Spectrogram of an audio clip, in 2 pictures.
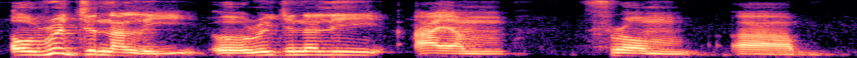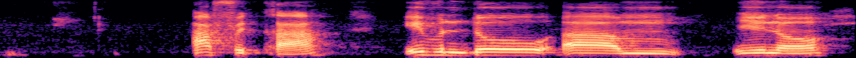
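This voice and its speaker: A man speaking as a rabbi and guest in a live discussion, answering in a hesitant way with many pauses and fillers. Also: mid-range voice, fairly bright tone, rough recording.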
